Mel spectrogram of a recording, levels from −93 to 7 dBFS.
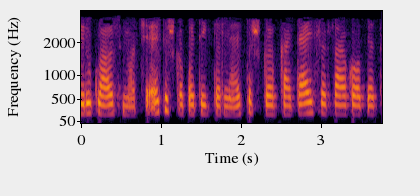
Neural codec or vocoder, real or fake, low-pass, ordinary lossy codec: none; real; 3.6 kHz; MP3, 24 kbps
